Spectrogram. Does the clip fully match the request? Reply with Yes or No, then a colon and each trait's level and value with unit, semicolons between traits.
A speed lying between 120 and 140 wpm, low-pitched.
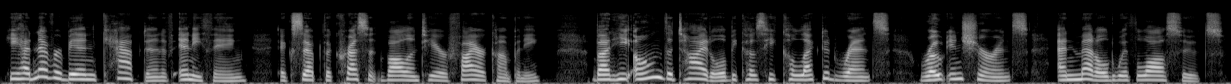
No: slow, 135 wpm; high, 210 Hz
